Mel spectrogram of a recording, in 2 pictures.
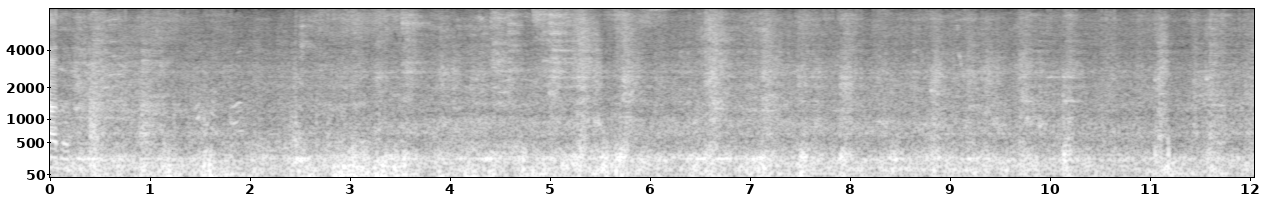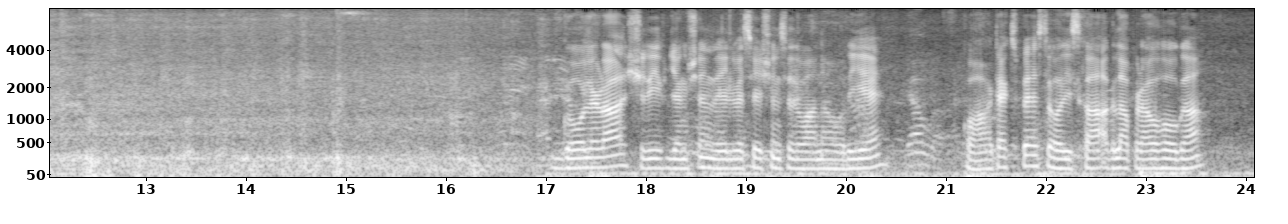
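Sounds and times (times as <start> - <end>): wheels clacking over rail joints: 0.0 - 17.4
train low rumble: 0.0 - 24.0.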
